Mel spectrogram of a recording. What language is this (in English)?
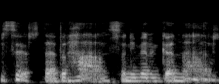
Welsh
